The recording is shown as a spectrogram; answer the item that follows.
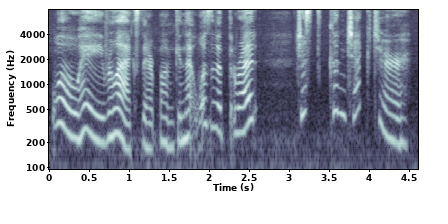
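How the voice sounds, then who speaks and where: A woman playing a slow-talking, coyly menacing witch girlfriend. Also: fairly high pitch, big pitch swings. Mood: coy, defensive. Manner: teasing, coy, sweetly threatening. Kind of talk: ASMR roleplay monologue.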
